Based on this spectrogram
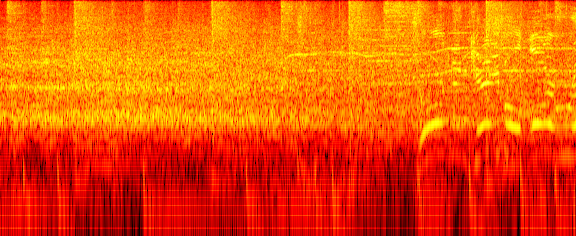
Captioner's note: cheers and applause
